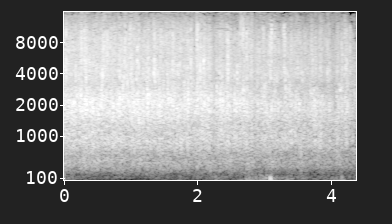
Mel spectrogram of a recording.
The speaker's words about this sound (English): Would you clap your hands and say, I love that.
